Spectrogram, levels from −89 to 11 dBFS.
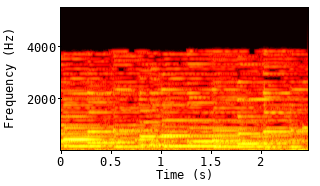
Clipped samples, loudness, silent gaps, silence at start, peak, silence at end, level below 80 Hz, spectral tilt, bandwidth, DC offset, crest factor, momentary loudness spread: under 0.1%; -15 LUFS; none; 0 s; -2 dBFS; 0 s; -28 dBFS; -11 dB/octave; 4.1 kHz; under 0.1%; 12 dB; 4 LU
